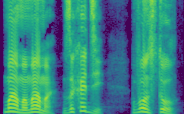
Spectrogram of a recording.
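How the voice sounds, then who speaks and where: Guy doing a shrill bossy mom, loud and theatrical, swings her voice all over, high and nagging. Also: very animated, fairly quick, no room sound, studio quality. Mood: brisk cheerful. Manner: shrill, scolding, melodramatic. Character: loud domineering middle-aged mother, theatrical.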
